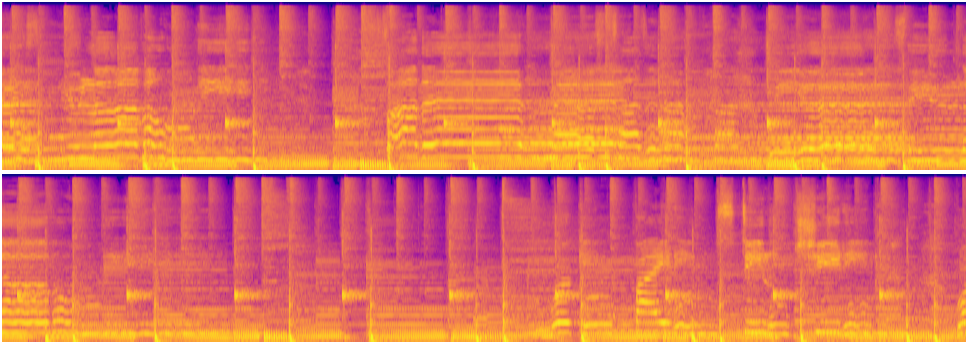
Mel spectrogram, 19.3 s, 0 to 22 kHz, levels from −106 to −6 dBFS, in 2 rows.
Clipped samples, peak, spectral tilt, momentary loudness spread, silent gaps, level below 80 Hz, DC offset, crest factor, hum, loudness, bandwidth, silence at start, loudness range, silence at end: under 0.1%; 0 dBFS; -5 dB/octave; 6 LU; none; -28 dBFS; 0.2%; 16 dB; none; -16 LUFS; over 20 kHz; 0 s; 3 LU; 0 s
